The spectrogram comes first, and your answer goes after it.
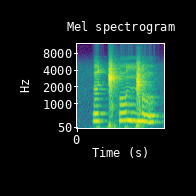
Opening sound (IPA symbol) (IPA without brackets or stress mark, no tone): ə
